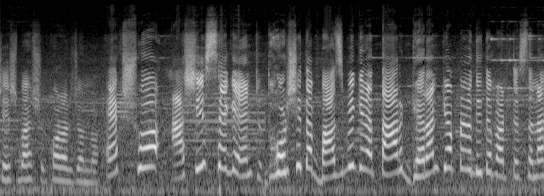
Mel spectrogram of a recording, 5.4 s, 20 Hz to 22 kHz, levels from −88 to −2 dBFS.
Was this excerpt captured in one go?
no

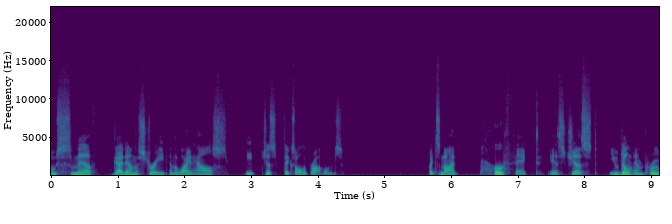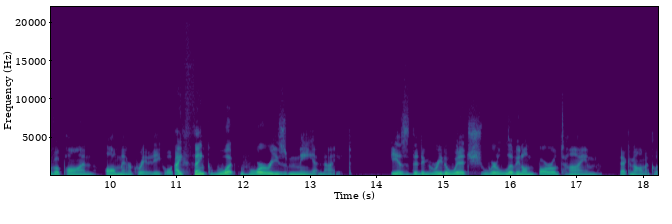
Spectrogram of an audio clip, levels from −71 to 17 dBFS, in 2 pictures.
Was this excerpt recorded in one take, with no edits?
no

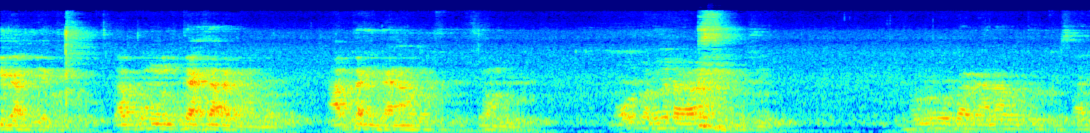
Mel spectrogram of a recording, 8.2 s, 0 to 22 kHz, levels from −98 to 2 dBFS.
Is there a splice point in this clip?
no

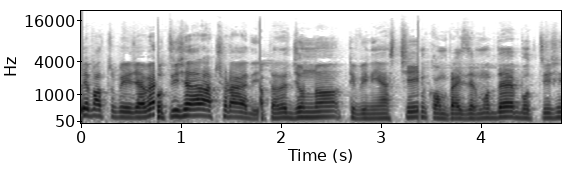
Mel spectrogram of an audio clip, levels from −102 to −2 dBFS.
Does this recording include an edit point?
yes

